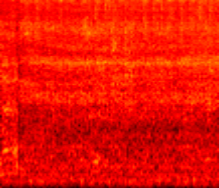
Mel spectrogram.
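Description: A steady low hum, like an idling engine, under faint murmur of a gathered crowd.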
